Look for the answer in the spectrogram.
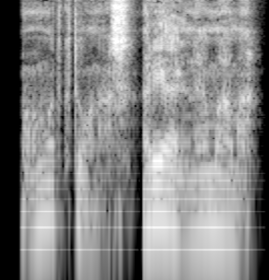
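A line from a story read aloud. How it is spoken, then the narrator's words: Muttered. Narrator (Russian): пробормотал я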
